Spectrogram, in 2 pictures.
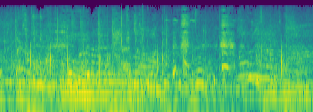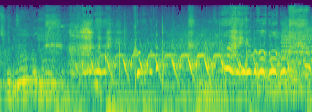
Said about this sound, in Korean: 왔네, 왔어. 아니, 장애 차량이 아니라 구급차에 실려서 화장터로 오네. 호들갑스럽게 비상경보를 울려대며 들어온 구급차였다.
